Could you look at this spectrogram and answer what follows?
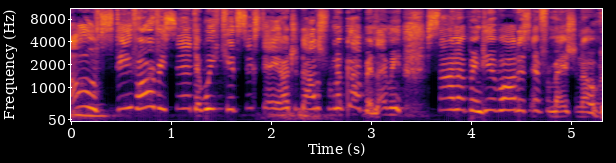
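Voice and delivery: high-pitched gullible mom. Retold or imitated. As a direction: imitate a trusting mom, way up high. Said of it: "So be like".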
